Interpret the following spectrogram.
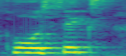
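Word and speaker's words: COSRX: I think it's pronounced corix.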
